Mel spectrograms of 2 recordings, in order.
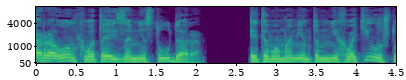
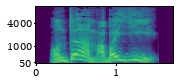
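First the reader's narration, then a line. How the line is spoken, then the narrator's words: Distant shouting voices. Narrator (Russian): кричали за забором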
